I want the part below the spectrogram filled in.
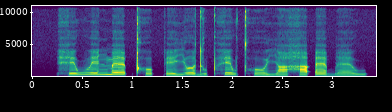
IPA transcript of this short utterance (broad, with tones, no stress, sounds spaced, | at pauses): h eː˧˥ w ʋ e˧˥ n m ɛː˥˨ p̚ kʰ o˧˩ k̚ ʔ e˧ j ɤː˥˨ d u˩˧ pʰ e˥˨ w t̪ʰ oː˧˩ j a˩˧ h a˧˥ ʔ ɛː˥˨ b ɛː˩ w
